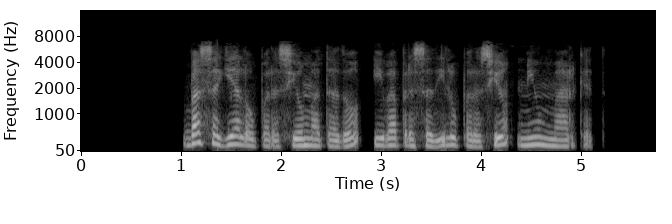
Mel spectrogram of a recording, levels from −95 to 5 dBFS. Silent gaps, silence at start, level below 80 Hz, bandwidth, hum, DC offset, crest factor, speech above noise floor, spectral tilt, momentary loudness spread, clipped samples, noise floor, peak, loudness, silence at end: 2.83-2.91 s; 1.05 s; -72 dBFS; 7.2 kHz; none; under 0.1%; 20 dB; over 57 dB; -6 dB/octave; 6 LU; under 0.1%; under -90 dBFS; -14 dBFS; -34 LUFS; 0.6 s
